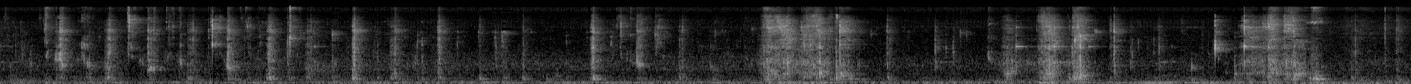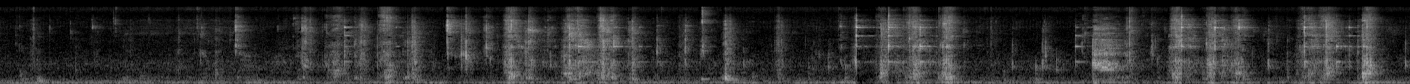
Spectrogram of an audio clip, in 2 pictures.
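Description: Close-up eating sounds: chopsticks clicking against a ceramic bowl and crunching of pickled cucumber skin, in many short sharp clicks, with a few longer slurps of thin rice porridge drunk from the bowl's rim.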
